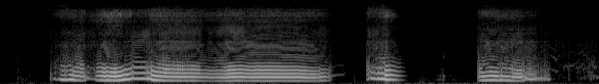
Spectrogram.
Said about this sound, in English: Funny farts.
